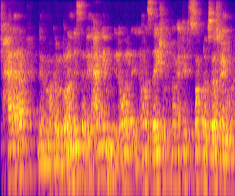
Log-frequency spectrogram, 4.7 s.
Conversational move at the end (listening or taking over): listening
